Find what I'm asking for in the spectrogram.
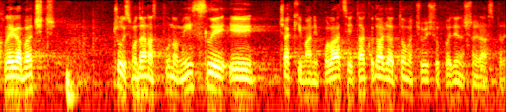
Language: Croatian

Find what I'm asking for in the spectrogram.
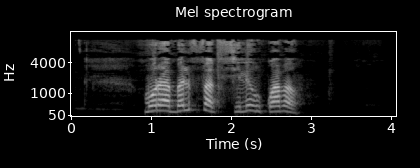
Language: Ewondo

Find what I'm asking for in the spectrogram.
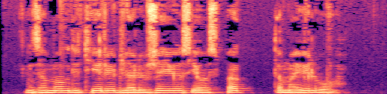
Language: Pashto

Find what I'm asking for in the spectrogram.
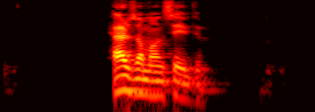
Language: Turkish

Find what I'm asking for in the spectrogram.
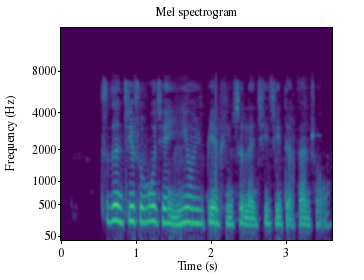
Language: Chinese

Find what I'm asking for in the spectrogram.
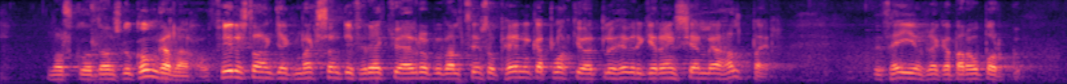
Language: Icelandic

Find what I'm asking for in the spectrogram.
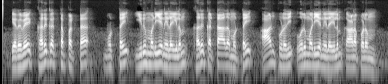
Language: Tamil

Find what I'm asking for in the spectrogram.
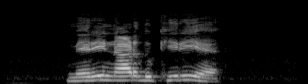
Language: Sansi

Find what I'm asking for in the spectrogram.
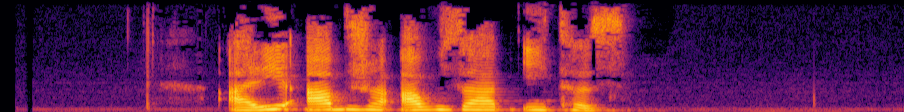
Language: Abkhazian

